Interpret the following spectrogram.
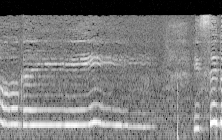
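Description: A woman's unaccompanied voice holding one long sung note that swells once, then slowly falls in pitch and fades out about three seconds in. A faint click follows, and a new note begins right at the end.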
